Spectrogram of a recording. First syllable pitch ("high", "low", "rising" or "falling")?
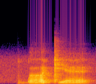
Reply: rising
